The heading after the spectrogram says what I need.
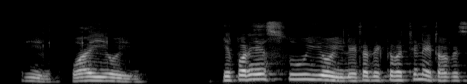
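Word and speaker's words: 수요일: এরপরে হোয়া ইয় ইল, এটার উচ্চারণ হয় হোয়া, ও আ ই ও ইল, হোয়া ইয় ইল। এরপরে সু ইয় ইল, এটা দেখতে পাচ্ছেন, এটা হবে সু ই ও ইল, সু ইয় ইল।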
